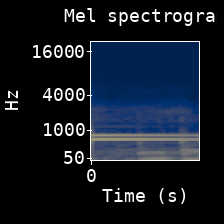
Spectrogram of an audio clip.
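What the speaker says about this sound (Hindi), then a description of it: "दरवाजे की घंटी बजी।" A doorbell rings once in a steady electronic tone that holds for about a second, close and clear, with no voices.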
